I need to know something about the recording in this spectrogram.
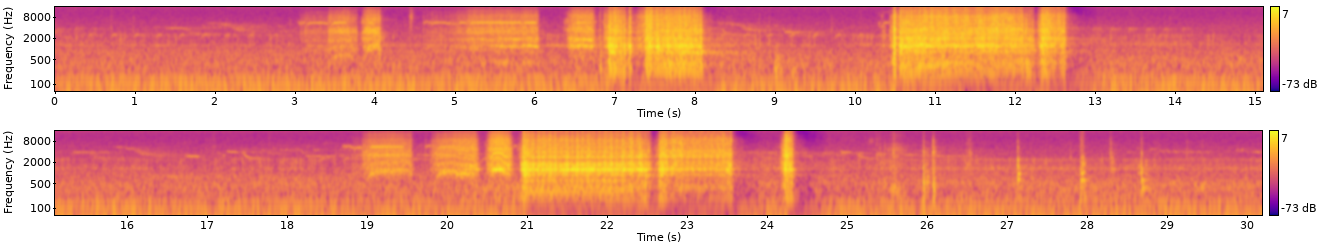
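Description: Cordless drill driving three-inch exterior deck screws through a wooden cleat hanger into a tree trunk. It runs in several bursts: a few short starts, a run of about two seconds around ten seconds in, and a longer run of about three seconds past the twenty-second mark.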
